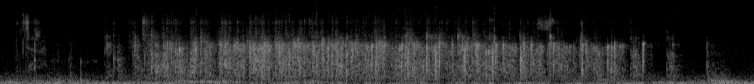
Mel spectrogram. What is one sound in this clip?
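An audience applauds in a hall.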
